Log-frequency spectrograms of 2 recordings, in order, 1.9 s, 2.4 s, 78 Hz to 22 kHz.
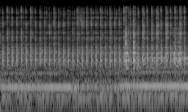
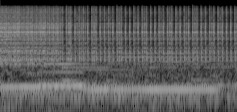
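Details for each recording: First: Realistic Model 999 reel-to-reel player/recorder: steady low motor hum with a quick, even flutter; the idler motor runs smoothly in the correct direction, as it should, unlike its faulty wrong-direction running. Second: Realistic Model 999 reel-to-reel: the just-oiled idler motor, which has trouble running in the correct direction, gives a thin scratchy rasp over a wavering motor tone that drifts up and down in pitch. Cause unclear.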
